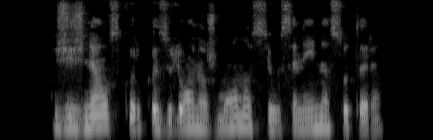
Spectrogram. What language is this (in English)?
Lithuanian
